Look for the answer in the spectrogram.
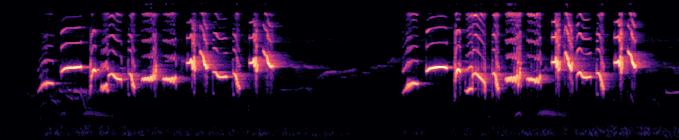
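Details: White-rumped shama, a caged pet visited by a wild shama, the two competing in song until it turns into a fight: two rich phrases of whistled and chattering notes, each about three seconds long, separated by a pause.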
